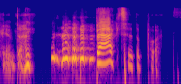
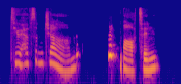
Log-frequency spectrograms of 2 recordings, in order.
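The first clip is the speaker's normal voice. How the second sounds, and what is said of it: Weak attempt at English accent. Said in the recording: “England would be like, Martin. ... I can't do accents.”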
